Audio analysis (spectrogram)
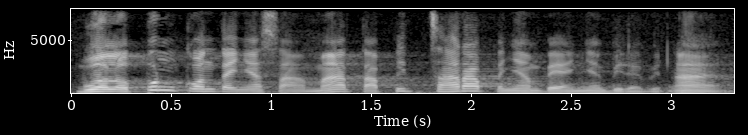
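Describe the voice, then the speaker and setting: A man delivers a humorous sermon. He teases and jokes with the audience. His voice sits high and rings out in a large hall with a long reverb tail. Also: big pitch swings, fast, pushed and bright. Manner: joking, playful, teasing the audience. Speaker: Islamic preacher.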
